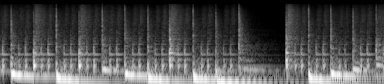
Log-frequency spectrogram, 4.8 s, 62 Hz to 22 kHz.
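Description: Acoustic drum kit playing a fast fill in right-left-left sticking as 16th notes, moving around the snare and toms so the drum pitches step down over and over, with bass drum underneath. The playing stops briefly about three seconds in and then starts again.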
